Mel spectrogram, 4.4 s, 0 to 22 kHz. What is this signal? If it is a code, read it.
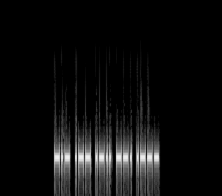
Morse code, heard as a keyed tone, about 36 wpm, 700 Hz. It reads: KWLGJ
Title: Code Groups - 5 Letters - 35wpm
